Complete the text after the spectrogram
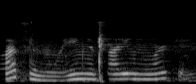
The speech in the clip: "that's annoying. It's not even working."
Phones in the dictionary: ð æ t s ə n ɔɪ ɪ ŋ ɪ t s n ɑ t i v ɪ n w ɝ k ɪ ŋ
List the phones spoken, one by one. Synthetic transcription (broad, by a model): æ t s ə n ɔɪ ɪ ŋ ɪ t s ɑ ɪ ɪ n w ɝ k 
